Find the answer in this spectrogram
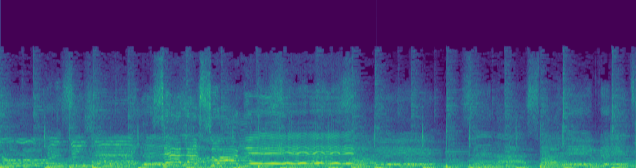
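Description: Live gospel worship music: a woman singing lead over a band with drums and bass. Near the middle she holds a long note with a wide vibrato.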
